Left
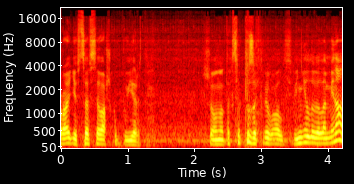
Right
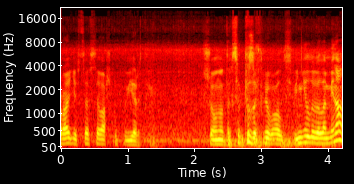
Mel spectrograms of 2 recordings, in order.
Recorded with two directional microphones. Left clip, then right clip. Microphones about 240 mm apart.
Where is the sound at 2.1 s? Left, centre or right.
Centre.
